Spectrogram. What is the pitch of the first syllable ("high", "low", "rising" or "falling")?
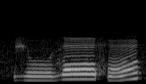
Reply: low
